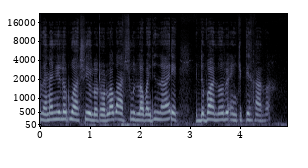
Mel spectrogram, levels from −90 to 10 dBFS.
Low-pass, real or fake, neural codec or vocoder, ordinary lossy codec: none; fake; codec, 44.1 kHz, 1.7 kbps, Pupu-Codec; none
